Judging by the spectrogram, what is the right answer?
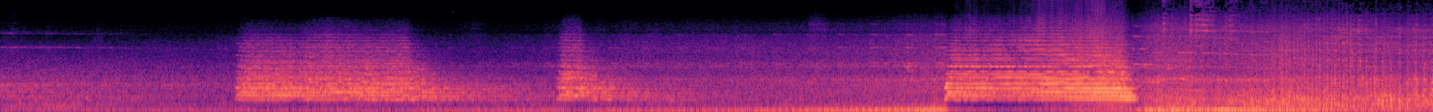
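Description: Norfolk Southern freight locomotive sounding its air horn as it approaches: a long blast about five seconds in, a short one around eleven seconds, and another long blast near twenty seconds as it draws level, over the train's growing rumble. The locomotives and a string of hopper cars then run past close by with a loud, steady rolling noise.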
